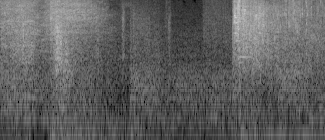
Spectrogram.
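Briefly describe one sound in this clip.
A heavy blow lands with a wet, gory splatter.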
